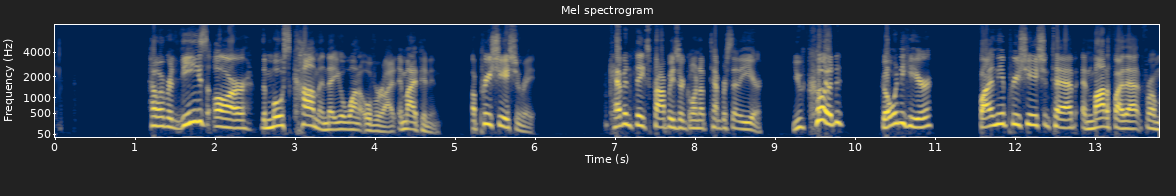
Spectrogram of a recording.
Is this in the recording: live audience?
yes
